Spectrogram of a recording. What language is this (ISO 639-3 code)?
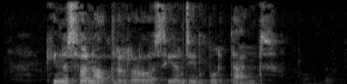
cat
